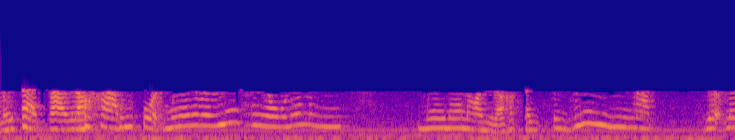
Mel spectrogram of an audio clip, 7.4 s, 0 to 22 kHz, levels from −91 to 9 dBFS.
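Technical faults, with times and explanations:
Throughout, AAC compression: the speech has nothing above 1.8 kHz, so it sounds dull and muffled, with a smeared, warbly texture on vowels and sibilants. This heavy damage is likely AAC-LC squeezed very hard, and it fits a bitrate of around 8 kbps.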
